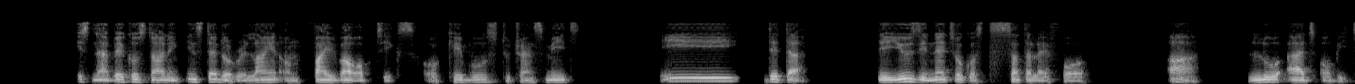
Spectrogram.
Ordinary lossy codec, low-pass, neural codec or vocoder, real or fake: none; 7.2 kHz; codec, 16 kHz, 0.4 kbps, LongCat-Audio-Codec; fake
